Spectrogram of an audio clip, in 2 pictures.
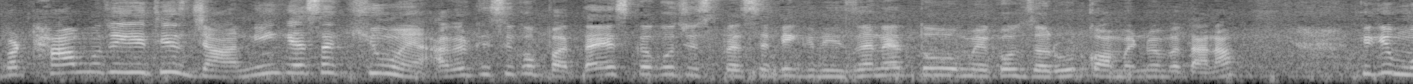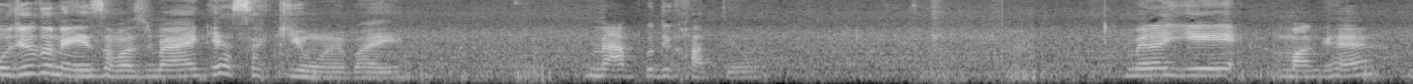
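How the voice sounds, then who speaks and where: A woman's voice: medium pitch, noisy background. A young woman chatting casually in a home vlog, talking to her viewers and asking them questions. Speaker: vlogger.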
